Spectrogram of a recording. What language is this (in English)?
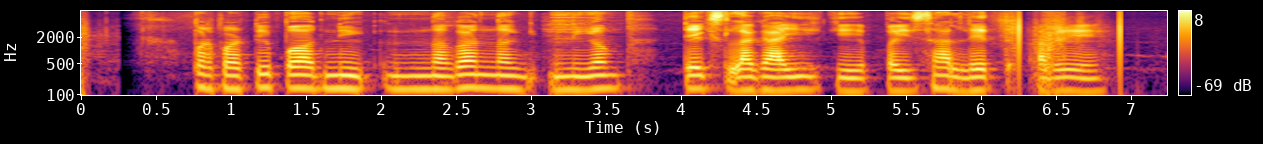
Bhojpuri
